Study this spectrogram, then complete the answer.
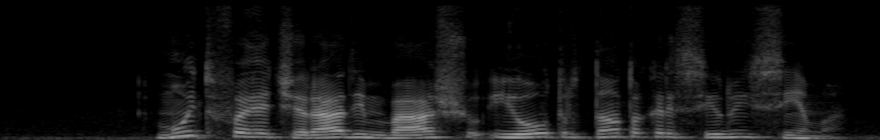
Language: Portuguese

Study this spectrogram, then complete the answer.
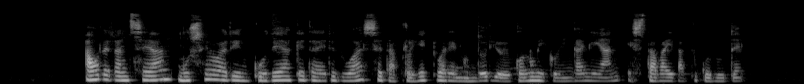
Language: Basque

